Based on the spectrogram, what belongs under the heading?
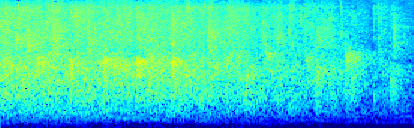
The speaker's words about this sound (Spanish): Nuevamente, despedimos con un aplauso a estos dos grandes personajes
